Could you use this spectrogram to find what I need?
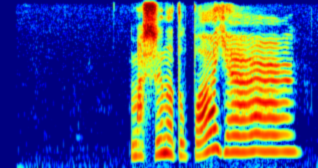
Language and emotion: Russian, positive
